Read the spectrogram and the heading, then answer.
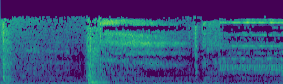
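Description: door closing

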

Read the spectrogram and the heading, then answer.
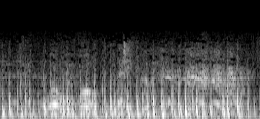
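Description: horse hooves clip-clopping

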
